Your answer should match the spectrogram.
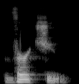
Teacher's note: you see Tue as the second syllable so the t is pronounced CH like chicken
